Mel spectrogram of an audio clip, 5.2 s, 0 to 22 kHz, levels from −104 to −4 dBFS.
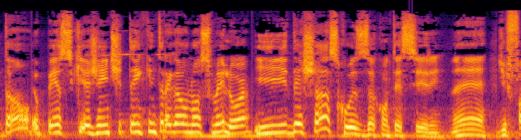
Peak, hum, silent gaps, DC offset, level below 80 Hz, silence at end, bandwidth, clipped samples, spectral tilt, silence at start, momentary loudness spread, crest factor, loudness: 0 dBFS; none; none; under 0.1%; -42 dBFS; 0 s; 16.5 kHz; under 0.1%; -4 dB/octave; 0 s; 3 LU; 10 dB; -11 LUFS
